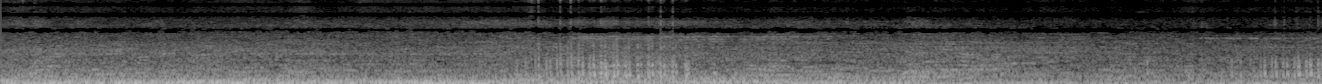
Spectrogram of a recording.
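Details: Baby guinea pig vibrating loudly, a steady low rumbling buzz that pulses rapidly and continuously throughout, with faint background noise above.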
